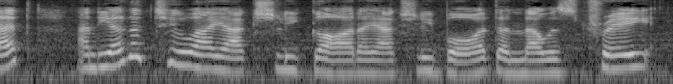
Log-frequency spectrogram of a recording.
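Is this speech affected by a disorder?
No.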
